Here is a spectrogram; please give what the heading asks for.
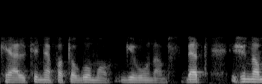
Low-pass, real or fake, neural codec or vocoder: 3.6 kHz; real; none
